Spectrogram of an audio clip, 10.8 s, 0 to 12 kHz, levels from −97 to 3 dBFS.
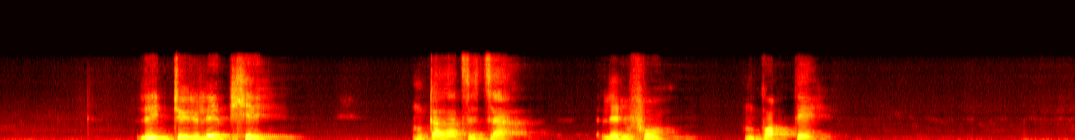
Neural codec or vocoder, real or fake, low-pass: codec, 16 kHz, 0.8 kbps, ZipCodec; fake; 7.2 kHz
